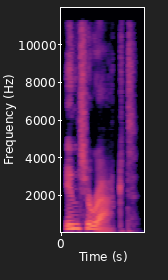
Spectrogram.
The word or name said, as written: interact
